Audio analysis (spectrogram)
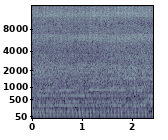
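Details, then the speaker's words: Honda Beat FI ESP scooter that kept blowing fuses and lost all electrics; cause was wires touching and shorting. With a fuse fitted, the starter fires it and it settles into a steady, even idle with no misses or knocks. Fixed. "Coba kita starter ya ini sudah hidup pastinya teman-teman ya berarti sudah beres"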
